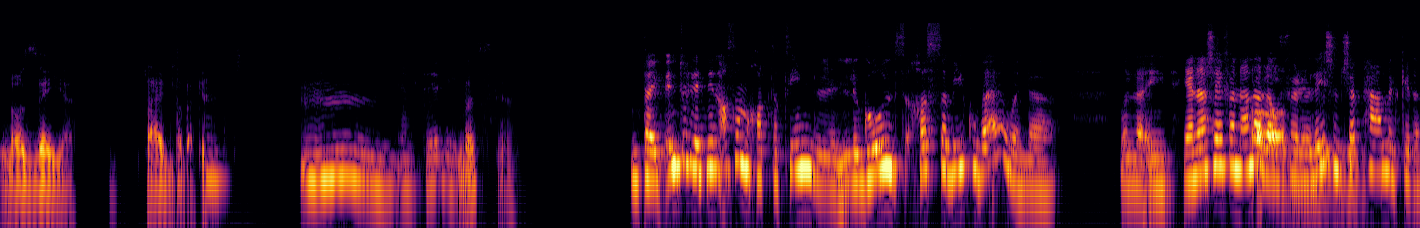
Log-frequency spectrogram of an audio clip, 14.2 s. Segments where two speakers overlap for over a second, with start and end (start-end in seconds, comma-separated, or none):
12.5-13.7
